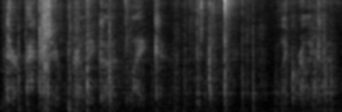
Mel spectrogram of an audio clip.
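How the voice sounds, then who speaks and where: A man with a nasal voice, whispering an ASMR roleplay as a chatty, rambling school guidance counselor while getting over a cold. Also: a little slow. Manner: chatty, rambling, self-mocking. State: recovering from a cold.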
